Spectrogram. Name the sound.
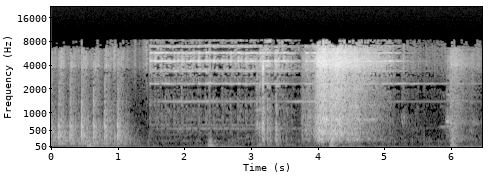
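knocking on a door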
